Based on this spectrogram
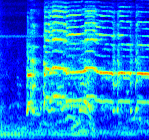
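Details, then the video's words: Solok-origin Kukuak Balenggek cock giving a loud, bright crow: a short sharp burst, then a sustained rich harmonic note with slight wobbles, ending in two quick clipped syllables, over a low background hum. "Ayam kukuak balenggek asli solok"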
